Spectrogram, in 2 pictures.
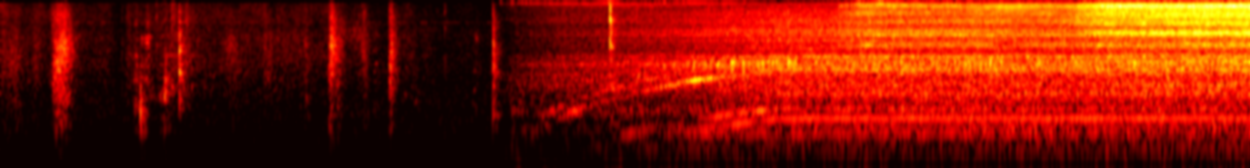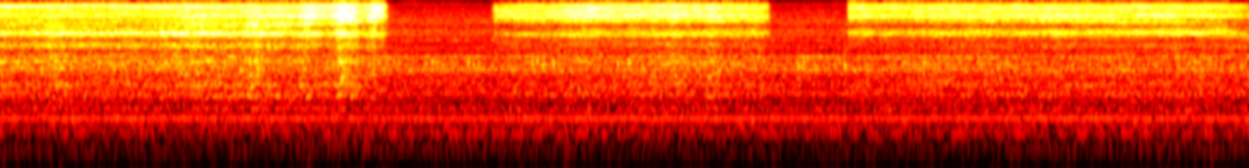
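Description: A few sharp wooden taps, then a wood lathe spins up on a mushroom box for final shaping: a steady whirring hum with a rising tone, overlaid by constant rasping tool-on-wood contact that stays loud to the end.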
